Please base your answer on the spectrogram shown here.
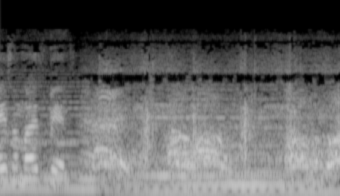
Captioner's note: crowd chanting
